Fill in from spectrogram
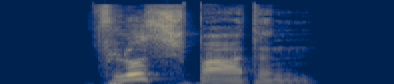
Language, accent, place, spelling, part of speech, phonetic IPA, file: German, Germany, Berlin, Flussspaten, noun, [ˈflʊsˌʃpaːtn̩], De-Flussspaten.ogg
- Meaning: dative plural of Flussspat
